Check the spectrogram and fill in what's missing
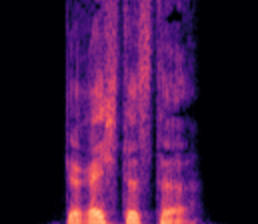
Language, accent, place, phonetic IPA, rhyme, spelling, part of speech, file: German, Germany, Berlin, [ɡəˈʁɛçtəstə], -ɛçtəstə, gerechteste, adjective, De-gerechteste.ogg
- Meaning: inflection of gerecht: 1. strong/mixed nominative/accusative feminine singular superlative degree 2. strong nominative/accusative plural superlative degree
